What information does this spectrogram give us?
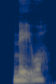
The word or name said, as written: naver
